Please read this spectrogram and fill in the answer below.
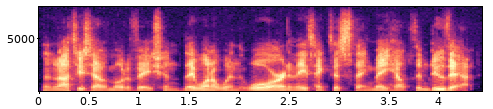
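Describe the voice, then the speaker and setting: Older man, low-pitched, halting explanatory talk, co-host, dull lo-fi recording. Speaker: podcast co-host, writing instructor. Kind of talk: explanatory panel discussion on fiction writing. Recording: muffled, roomy lo-fi podcast audio.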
